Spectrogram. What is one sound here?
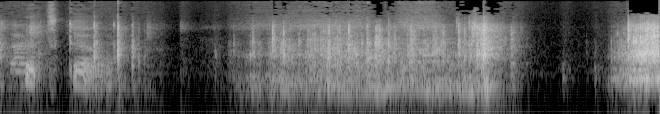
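A plastic toy car rolls and rattles across a hard floor.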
